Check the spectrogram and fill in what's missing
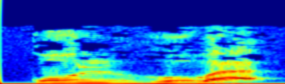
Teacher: Və bu İxlas surəsinin birinci ayəsində olan hə incə hədir.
